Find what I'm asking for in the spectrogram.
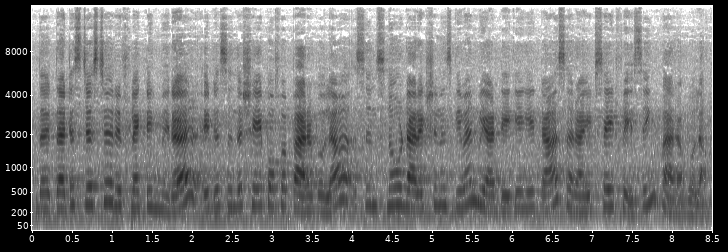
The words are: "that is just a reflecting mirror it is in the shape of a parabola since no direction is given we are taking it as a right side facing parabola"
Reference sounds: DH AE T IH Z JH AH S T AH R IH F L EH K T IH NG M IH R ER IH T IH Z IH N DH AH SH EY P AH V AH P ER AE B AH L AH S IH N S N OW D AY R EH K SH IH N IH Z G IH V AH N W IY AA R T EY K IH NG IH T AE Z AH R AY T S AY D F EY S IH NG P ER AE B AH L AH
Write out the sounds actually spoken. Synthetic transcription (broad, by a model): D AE T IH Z JH AH S T AH R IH F L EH K T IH NG M IH R ER IH T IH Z IH N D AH SH EY P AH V AH P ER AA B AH L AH S IH N S N OW D AY R EH K SH IH N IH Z G IH V AH N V IY AA R T EY K IH NG IH T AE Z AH R AY T S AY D F EY S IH NG P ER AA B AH L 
